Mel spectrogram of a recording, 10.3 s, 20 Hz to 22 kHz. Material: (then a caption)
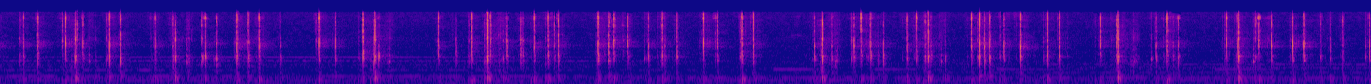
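Plastic. A compact Bakeneko65 mechanical keyboard with Durock Lavender switches and plastic keycaps is typed on continuously and quickly with the fingertips. The result is a steady stream of sharp, bright, clacky keystrokes with very short decay, heard over a faint low steady hum.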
